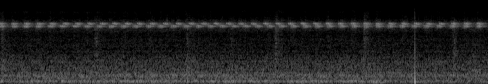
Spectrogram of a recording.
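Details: Night-time cricket chorus captured with a Samsung Galaxy S4, a shrill high chirp throbbing in quick regular pulses, about four per second, over a quiet low rumble.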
